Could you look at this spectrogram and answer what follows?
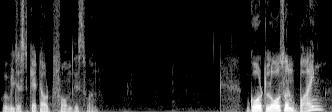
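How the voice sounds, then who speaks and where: Here the young forex trading streamer speaks slowly in a low, gravelly voice. Casual and relaxed, he talks trades on his live stream, reads comments aloud, and coaches viewers, peppering it all with "just, like."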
